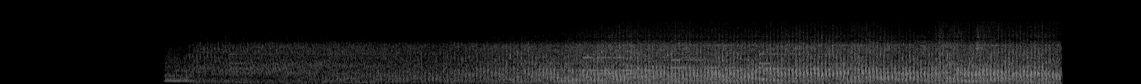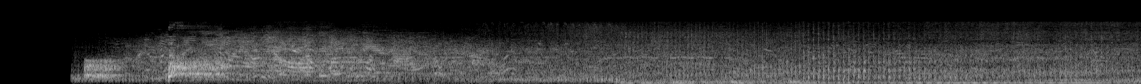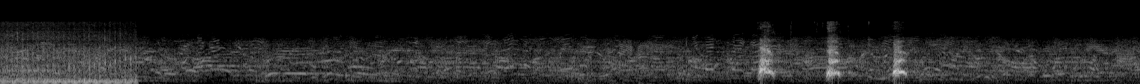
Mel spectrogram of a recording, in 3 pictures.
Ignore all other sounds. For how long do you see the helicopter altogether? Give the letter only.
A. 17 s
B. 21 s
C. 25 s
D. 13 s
B.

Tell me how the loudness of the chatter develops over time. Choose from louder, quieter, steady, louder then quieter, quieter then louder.
quieter.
